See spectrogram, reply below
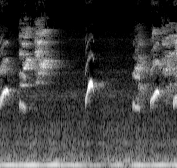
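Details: A female pet cockatiel sings happily, mixing scratchy chattering bursts with a clear upswept whistle in the middle, low hum steady behind.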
